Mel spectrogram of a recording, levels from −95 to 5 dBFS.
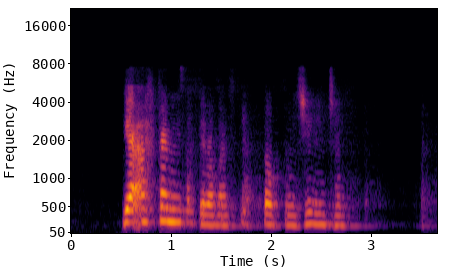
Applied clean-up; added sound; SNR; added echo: neural mask model DeepFilterNet 3.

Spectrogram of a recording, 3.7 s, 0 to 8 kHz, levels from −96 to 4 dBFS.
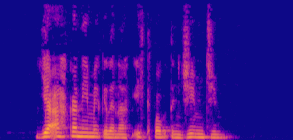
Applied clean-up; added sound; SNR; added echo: none; none; none; none.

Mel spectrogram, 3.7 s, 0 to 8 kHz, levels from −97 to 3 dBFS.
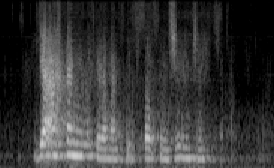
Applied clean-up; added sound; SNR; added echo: neural separator model SepFormer DNS4.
